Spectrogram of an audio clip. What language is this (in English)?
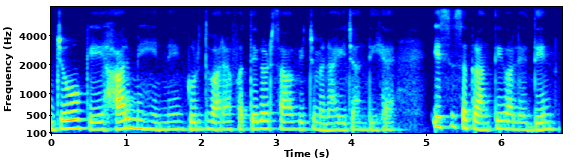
Punjabi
